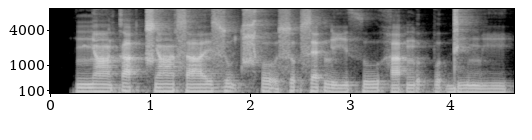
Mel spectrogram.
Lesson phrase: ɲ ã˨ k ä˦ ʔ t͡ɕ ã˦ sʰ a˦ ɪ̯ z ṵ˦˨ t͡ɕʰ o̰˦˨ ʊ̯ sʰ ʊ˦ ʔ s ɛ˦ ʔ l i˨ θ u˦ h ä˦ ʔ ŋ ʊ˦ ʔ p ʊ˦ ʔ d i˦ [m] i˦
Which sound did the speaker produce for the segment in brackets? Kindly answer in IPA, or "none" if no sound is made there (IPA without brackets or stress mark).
m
